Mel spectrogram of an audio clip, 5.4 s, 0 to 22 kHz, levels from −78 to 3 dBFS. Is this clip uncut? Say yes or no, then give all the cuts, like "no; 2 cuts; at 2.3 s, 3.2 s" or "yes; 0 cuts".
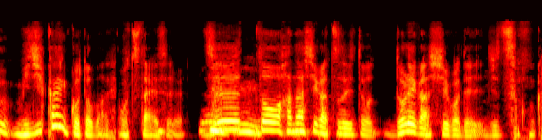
no; 2 cuts; at 1.1 s, 1.9 s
